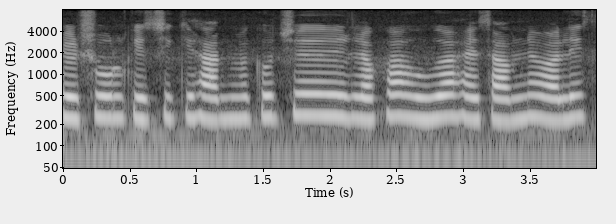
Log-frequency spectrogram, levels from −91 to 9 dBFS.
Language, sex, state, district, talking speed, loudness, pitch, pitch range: Hindi, female, Maharashtra, Washim, 180 wpm, -15 LUFS, 245 Hz, 235-255 Hz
